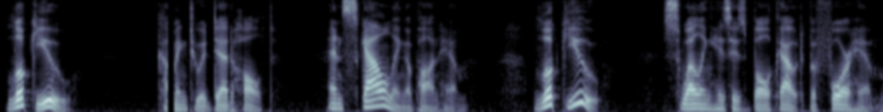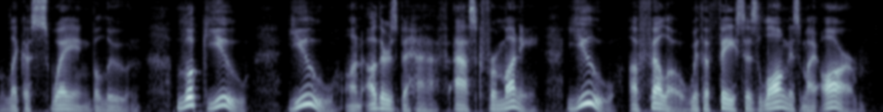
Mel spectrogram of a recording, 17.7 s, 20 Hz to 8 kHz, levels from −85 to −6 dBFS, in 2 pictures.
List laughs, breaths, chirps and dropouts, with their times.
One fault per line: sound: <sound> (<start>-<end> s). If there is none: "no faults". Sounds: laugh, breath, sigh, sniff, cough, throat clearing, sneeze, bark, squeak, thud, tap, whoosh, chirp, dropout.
sound: dropout (1.7-1.7 s)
